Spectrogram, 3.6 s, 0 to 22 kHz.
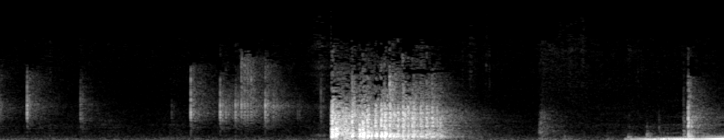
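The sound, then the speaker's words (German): Dice are rolled for a Sharp check with a +1 bonus: a few light clicks, then a loud clattering rattle lasting about a second, followed by a short, sustained tonal sound at the end. No one speaks. “Ja, dann würfel mal Sharp mit +1, bitte.”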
